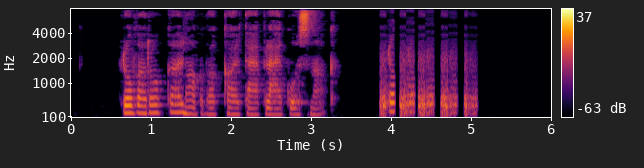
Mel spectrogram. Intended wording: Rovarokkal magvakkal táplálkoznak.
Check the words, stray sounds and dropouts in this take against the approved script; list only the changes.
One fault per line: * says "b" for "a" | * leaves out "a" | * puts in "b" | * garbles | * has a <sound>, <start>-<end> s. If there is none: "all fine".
* has a laugh, 3.9-5.1 s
